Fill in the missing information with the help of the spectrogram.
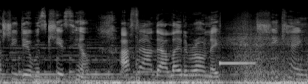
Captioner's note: beep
